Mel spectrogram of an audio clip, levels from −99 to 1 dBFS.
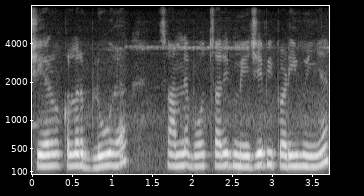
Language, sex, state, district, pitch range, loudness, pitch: Hindi, female, Chhattisgarh, Rajnandgaon, 195-210 Hz, -15 LUFS, 200 Hz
